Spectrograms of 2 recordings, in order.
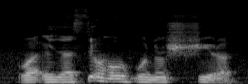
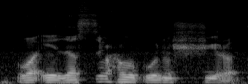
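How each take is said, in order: The two takes are said the same way.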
